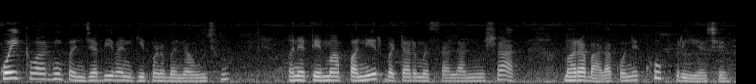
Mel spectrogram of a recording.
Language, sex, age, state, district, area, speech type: Gujarati, female, 60+, Gujarat, Valsad, urban, spontaneous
